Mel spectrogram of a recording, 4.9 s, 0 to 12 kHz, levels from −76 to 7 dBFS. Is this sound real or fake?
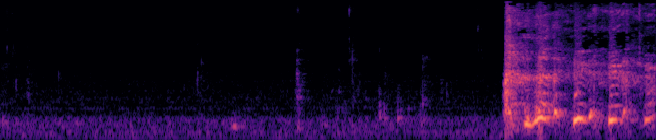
real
